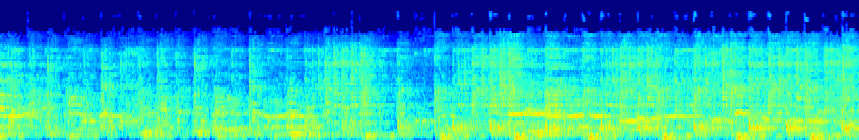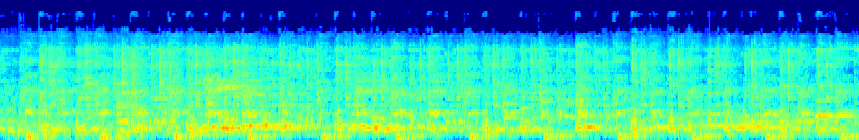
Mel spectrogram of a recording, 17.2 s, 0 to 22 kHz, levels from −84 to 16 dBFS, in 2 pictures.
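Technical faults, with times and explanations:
8.16–9.97 s, processor overload crackle: many of what sounds like roughly 10 ms buffers missed in a row, each refilled with stale audio, giving a gritty tearing instead of clean silent dropouts.
15.38–15.75 s, processor overload crackle: a shorter burst of the same repeated-fragment grit with hard edges at each missed buffer, ending abruptly once the load eases.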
